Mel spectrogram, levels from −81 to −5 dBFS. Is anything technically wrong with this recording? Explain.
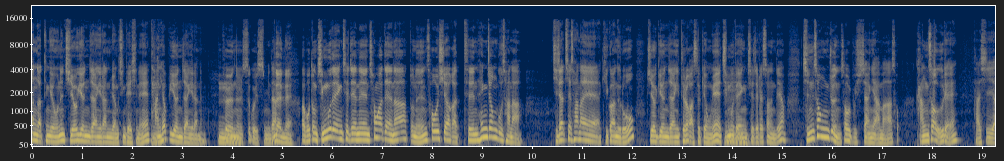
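No, nothing stood out as technically wrong when listening to this audio.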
